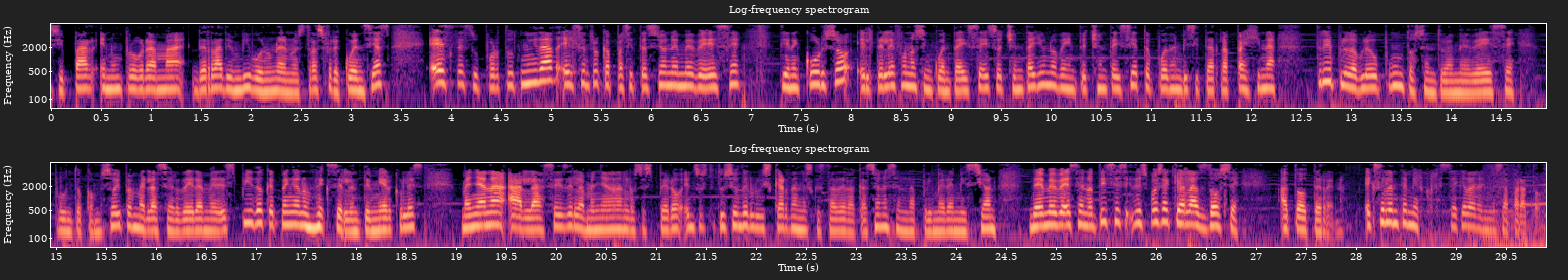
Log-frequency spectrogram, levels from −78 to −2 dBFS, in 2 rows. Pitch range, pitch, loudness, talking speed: 165-210 Hz, 185 Hz, -20 LUFS, 175 wpm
